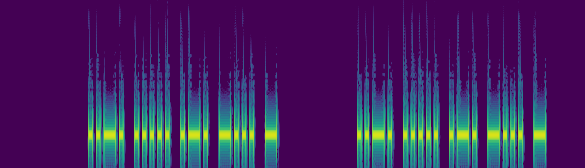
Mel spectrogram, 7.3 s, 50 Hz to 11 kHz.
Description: Morse code, heard as a keyed tone, about 25 wpm, 700 Hz. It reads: F5RBT F5RBT
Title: DXCC-100 Call Signs - 5 Characters - Repeated 3x - 25wpm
